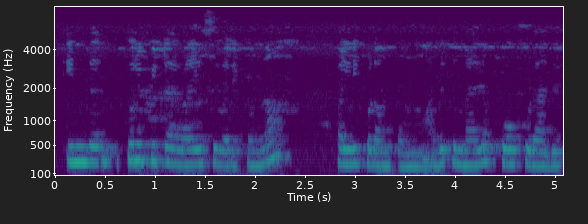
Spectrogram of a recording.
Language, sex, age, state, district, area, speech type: Tamil, female, 18-30, Tamil Nadu, Krishnagiri, rural, spontaneous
